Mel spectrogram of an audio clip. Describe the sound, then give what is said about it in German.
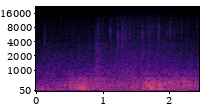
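Steady rain pours down while deep thunder rumbles, swelling twice in long low rolls beneath the hiss of the downpour, as storm chasers wait for the approaching thunderstorm. No voices are present. “Man versucht natürlich rechtzeitig vor Ort zu sein, um dann das Gewitter auf sich zukommen zu lassen.”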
